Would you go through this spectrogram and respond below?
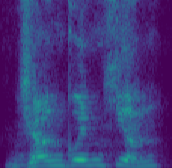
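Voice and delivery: high, loud, slow mock Korean name; hammed-up Korean-accented shout. Announces made-up Korean name.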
